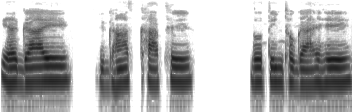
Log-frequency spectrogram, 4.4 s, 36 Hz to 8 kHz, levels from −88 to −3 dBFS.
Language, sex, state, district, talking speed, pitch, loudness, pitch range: Chhattisgarhi, male, Chhattisgarh, Jashpur, 135 wpm, 150 Hz, -20 LUFS, 150-155 Hz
